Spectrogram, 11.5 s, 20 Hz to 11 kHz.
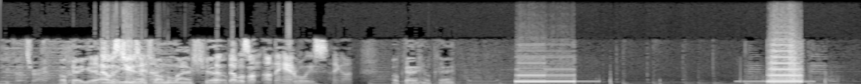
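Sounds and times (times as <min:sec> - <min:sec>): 
speech: 0:00.4 - 0:06.2
quieter steady phone-line tones: 0:06.9 - 0:08.0, 0:09.8 - 0:11.0.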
